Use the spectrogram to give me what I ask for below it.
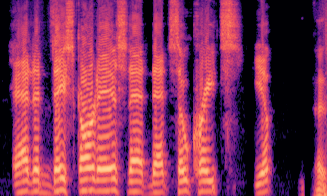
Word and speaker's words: Descartes: but he's the Eternal was it discar no no no it's uh you did not pronounced that Descartes you did not I know you didn't I'm from the south I've only ever seen Des gardes that that Socrates yep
